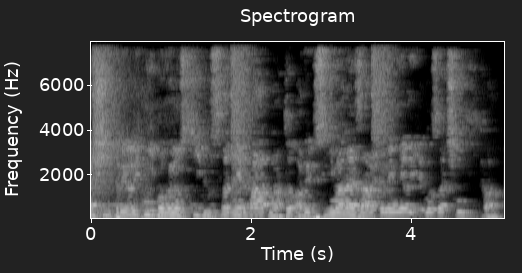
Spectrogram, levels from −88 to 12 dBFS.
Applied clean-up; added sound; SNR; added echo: classical method WPE with log-MMSE.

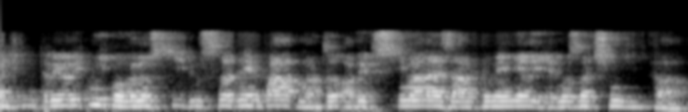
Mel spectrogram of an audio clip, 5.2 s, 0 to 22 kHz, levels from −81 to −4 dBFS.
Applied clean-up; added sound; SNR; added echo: neural mask model DeepFilterNet 3.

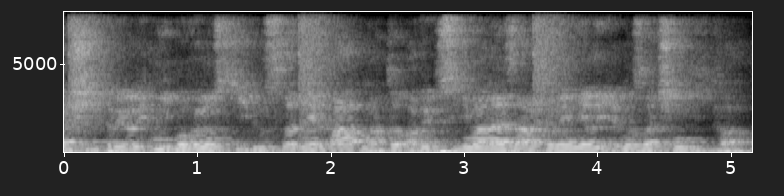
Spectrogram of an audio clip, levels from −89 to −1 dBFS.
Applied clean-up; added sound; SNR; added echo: none; Hi-hat; 18 dB; reverberation time 0.6 s.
